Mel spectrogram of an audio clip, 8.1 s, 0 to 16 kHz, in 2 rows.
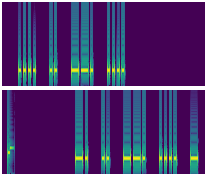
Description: Morse code, heard as a keyed tone, about 25 wpm, spaced as for 18 wpm, 700 Hz. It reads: HIGH NIGHT
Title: 2x Character Spacing - Top 300 Words - 25wpm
